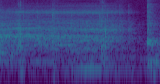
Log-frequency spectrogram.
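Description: Faint room hiss in a short pause between a man's spoken sentences.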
